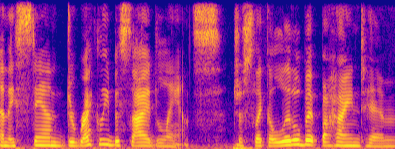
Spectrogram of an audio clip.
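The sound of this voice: The pitch variation is ordinary in an unforced reading voice.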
